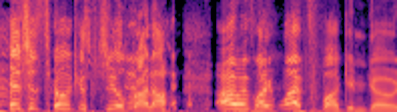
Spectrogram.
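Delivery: high, very loud fan excitement; real exhilarated yelling; hyped-up cheering. Real, not acted. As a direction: shout it like the winning blow just landed. Fan hyped retelling the fight.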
